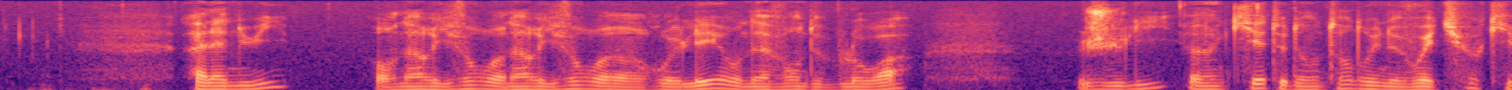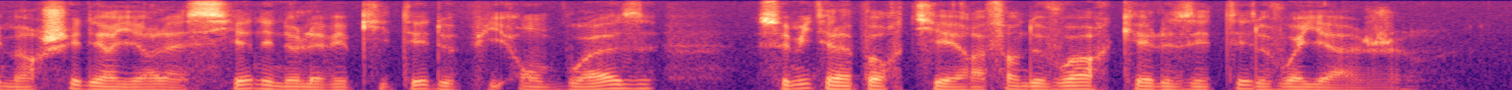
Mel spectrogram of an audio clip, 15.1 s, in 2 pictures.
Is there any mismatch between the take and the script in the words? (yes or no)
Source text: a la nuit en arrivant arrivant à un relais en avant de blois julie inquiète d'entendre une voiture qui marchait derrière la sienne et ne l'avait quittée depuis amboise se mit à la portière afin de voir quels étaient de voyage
no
